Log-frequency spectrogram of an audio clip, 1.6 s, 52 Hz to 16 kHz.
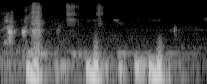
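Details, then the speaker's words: Powerus PW8000 car audio amplifier on the repair bench: with the gain turned up, deep bass thumps come through in a beat-like pattern, a few per second. It now produces normal bass; only two transistors, not clamped down, but not heating. "Ah, et lui, il est à fond là. Voilà. Là, il y a des basses."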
